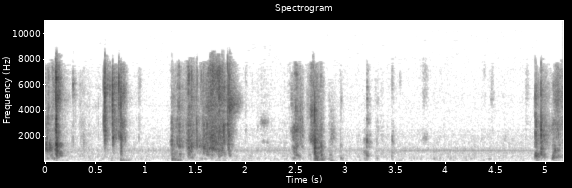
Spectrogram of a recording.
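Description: Foil-wrapped trading card packs crinkling and rustling in several short bursts as they are handled and set down on a table.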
